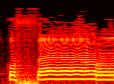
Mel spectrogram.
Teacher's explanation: گے، فا الف مد ہے 1 سیکنڈ فا کو کھینچنا ہے، را کو مرپیش ہے، را کو موٹا کر کے پڑھیں گے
